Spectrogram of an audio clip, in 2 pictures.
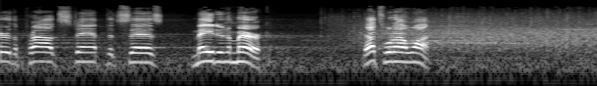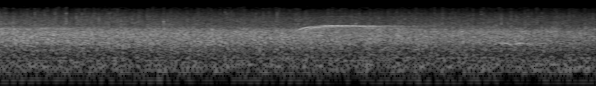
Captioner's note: applause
